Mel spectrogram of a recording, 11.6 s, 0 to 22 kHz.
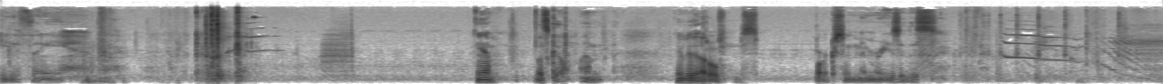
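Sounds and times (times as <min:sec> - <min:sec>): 
door creaking open with squealing hinge: 0:01.9 - 0:03.7, 0:09.6 - 0:11.6
speech: 0:04.8 - 0:06.2, 0:06.8 - 0:09.5.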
